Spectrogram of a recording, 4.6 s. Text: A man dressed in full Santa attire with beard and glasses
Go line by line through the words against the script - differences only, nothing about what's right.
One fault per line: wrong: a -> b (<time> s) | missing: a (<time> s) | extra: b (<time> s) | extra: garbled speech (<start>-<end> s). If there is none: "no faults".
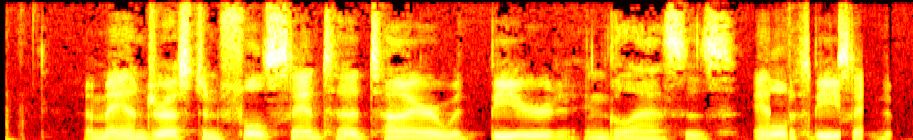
extra: garbled speech (3.8-4.5 s)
